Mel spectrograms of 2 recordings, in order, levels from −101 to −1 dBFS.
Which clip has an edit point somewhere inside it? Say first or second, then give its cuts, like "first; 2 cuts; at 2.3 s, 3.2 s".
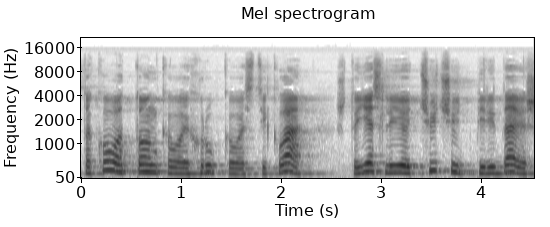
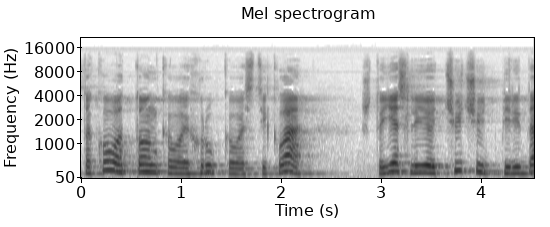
first; 1 cut; at 2.5 s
